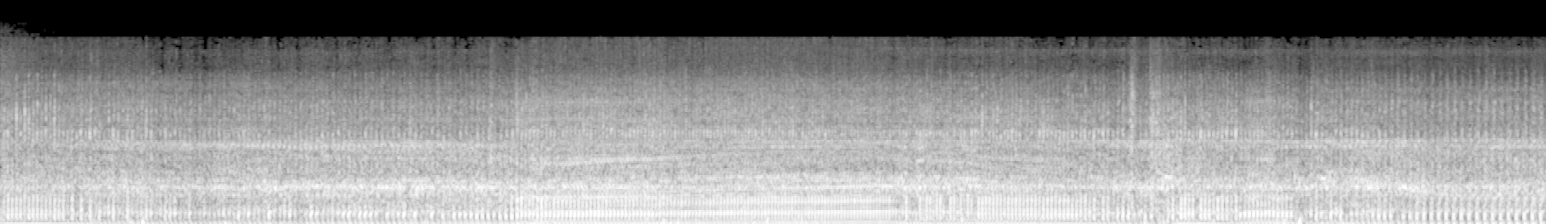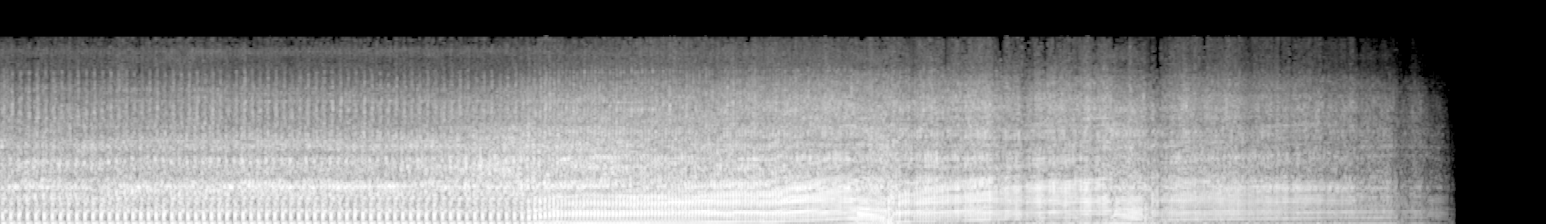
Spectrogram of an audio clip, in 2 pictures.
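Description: Yamaha Serow single-cylinder four-stroke trail bike running, heard from the rider's helmet. About two-thirds of the way in, the engine pulls away with its pitch rising and falling through the gears. The sound fades out at the end.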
